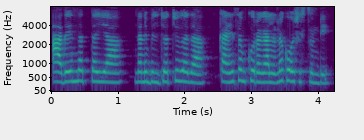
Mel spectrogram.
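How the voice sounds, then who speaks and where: Woman voicing a stern, very high young wife. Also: flat delivery, fairly quick. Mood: polite. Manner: scolding, blunt village speech. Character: stern young wife, sharp-tongued when crossed. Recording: dull lo-fi cartoon audio.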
